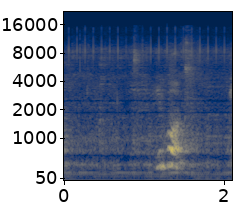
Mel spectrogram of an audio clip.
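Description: A single short spoken utterance about a second in, played through a TV's speaker, over a faint steady hum.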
